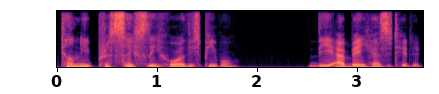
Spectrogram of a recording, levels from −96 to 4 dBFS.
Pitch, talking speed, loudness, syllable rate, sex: 120 Hz, 165 wpm, -22 LUFS, 6.7 syllables/s, male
